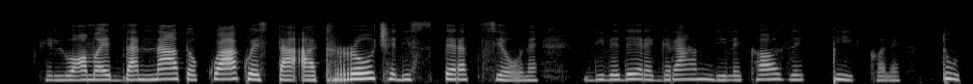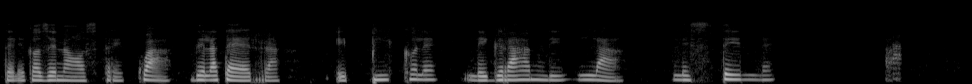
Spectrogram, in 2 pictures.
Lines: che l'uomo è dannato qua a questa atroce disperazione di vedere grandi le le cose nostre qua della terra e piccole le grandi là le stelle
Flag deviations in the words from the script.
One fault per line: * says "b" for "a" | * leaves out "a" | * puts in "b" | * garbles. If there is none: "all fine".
* puts in "cose piccole tutte"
